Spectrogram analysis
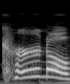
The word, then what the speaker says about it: Colonel: It's called Colonel, but there's no R in it. It's like it's supposed to be pronounced Colonel. Yes, there's just a lot of silent letters in the word.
